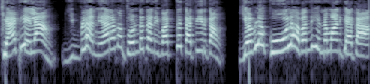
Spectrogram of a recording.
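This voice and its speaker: A shrill, bright-voiced cartoon grandmother with a Kanyakumari Tamil accent scolds and interrogates the family in rapid bursts. She is bossy and suspicious, as a woman voices her. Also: animated, full character voice. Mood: scolding. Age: older.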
